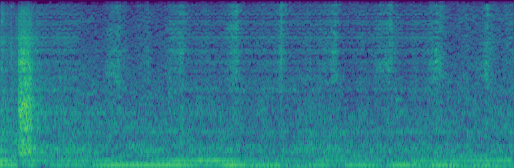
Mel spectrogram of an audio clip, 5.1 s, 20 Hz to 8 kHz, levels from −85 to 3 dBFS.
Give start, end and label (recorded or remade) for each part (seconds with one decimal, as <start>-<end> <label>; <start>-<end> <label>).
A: 0.0-0.8 remade; 0.8-1.7 recorded; 1.7-4.4 remade; 4.4-5.1 recorded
